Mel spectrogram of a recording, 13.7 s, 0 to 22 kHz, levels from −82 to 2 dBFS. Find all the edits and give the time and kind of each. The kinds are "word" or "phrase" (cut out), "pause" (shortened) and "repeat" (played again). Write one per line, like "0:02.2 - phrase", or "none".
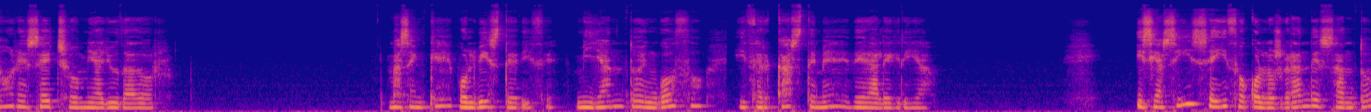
0:05.7 - pause
0:07.3 - pause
